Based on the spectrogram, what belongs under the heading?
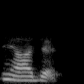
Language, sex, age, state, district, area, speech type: Nepali, female, 18-30, West Bengal, Kalimpong, rural, conversation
